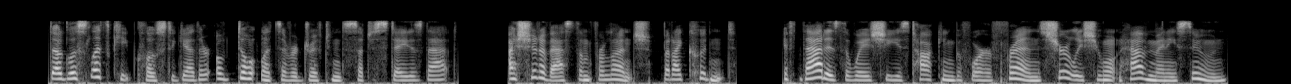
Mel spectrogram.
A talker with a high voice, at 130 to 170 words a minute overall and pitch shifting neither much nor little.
No: high, 205 Hz; average, 200 wpm; average, 4.6 semitones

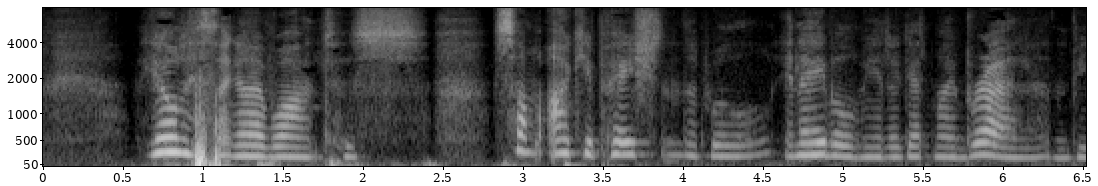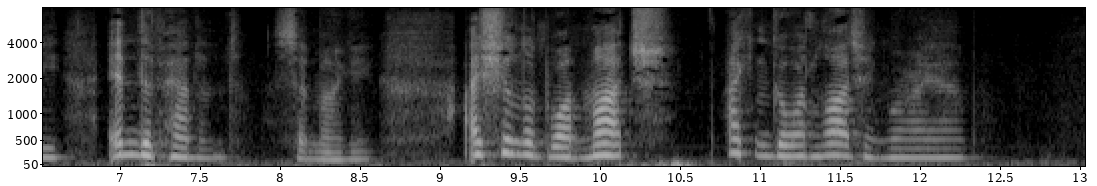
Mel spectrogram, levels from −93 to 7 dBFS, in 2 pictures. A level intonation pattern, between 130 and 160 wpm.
No: average, 3.7 semitones; average, 155 wpm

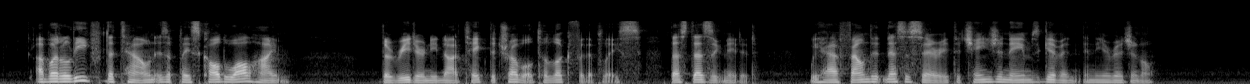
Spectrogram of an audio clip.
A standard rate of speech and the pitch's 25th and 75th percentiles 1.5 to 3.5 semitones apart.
Yes: average, 180 wpm; average, 3.1 semitones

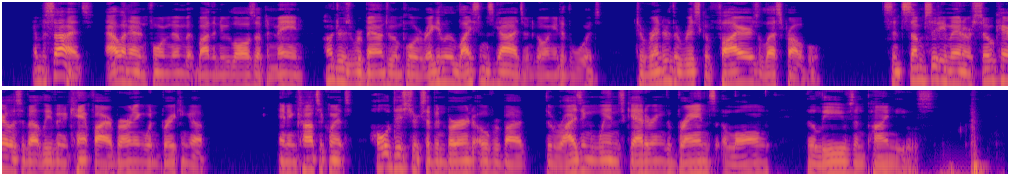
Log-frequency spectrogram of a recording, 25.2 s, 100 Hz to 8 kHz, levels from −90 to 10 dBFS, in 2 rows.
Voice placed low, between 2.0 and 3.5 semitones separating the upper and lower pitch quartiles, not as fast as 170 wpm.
No: very low, 95 Hz; average, 2.9 semitones; average, 175 wpm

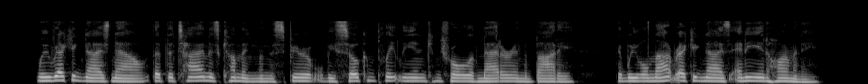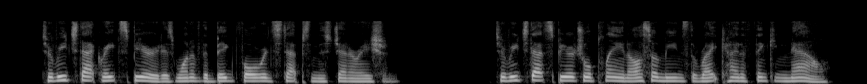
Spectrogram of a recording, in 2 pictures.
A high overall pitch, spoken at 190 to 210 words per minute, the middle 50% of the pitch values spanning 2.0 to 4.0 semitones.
No: medium, 155 Hz; average, 195 wpm; average, 2.9 semitones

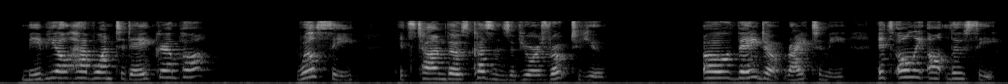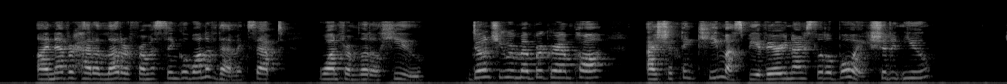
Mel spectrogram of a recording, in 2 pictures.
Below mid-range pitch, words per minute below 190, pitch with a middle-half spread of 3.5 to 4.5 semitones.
No: very high, 275 Hz; average, 180 wpm; average, 4.0 semitones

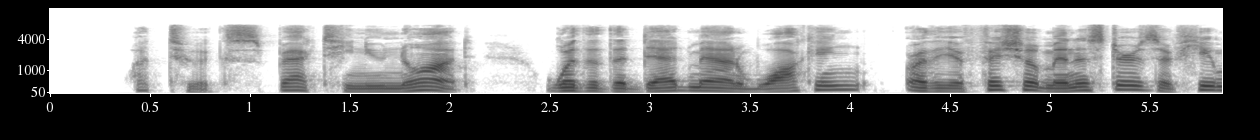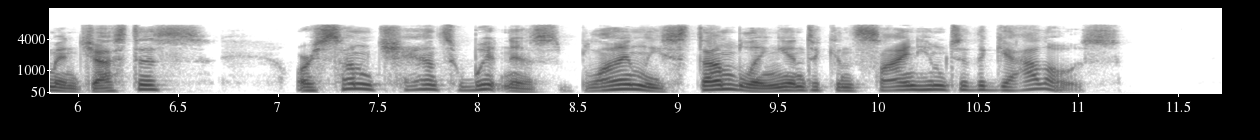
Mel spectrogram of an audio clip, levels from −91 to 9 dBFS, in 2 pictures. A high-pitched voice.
No: medium, 150 Hz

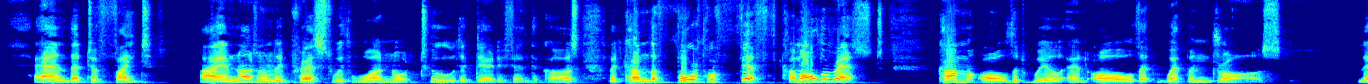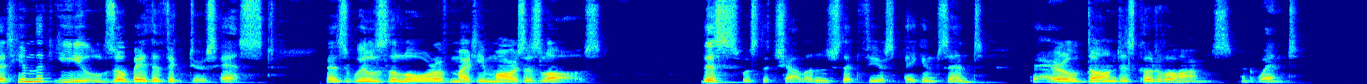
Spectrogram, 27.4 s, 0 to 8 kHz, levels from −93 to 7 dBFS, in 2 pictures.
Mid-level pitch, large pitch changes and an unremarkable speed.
Yes: medium, 155 Hz; wide, 5.8 semitones; average, 160 wpm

